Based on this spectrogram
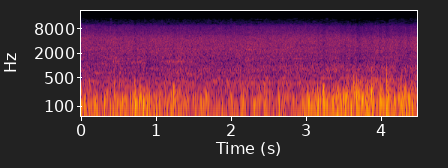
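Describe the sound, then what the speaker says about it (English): Steady wind blowing outdoors along a walkway at Animal Kingdom, a constant close rushing and buffeting noise filling the scene with no clear breaks. "Oh, it's so breezy out here."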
